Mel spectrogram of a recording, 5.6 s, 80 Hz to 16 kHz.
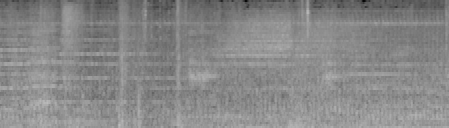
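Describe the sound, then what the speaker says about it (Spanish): A helicopter's rotor in Resident Evil 6 drones steadily throughout, a dense continuous whir with a few sharp thumps and clacks layered over it. "¿Por qué apuntas el helicóptero si no tienes visión de disparo, Leo?"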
